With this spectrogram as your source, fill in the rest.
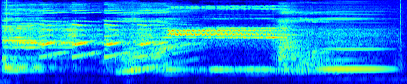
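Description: A loud, piercing electronic sound effect from a bootleg Kamen Rider W Double Driver toy transformation belt, with sweeping siren-like tones and rising pitches, continuous for about five seconds before cutting off.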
